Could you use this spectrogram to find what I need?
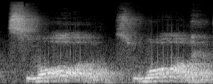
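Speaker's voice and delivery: "small" with a long rounded aw and dark L; stretched sound. Shown as a demonstration. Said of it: "you stretch this out".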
